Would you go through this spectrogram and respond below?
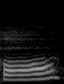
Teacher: خا موٹا پڑھیں گے لیکن ہونٹ گول نہیں کریں گے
